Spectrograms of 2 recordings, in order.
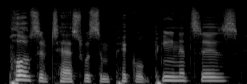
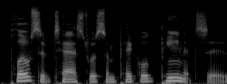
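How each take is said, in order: First: Much more of the low bass is cut. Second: The low bass is left fully intact. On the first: "And now here's the one hundred twenty hertz high pass filter" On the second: "Here's the microphone in flat mode"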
